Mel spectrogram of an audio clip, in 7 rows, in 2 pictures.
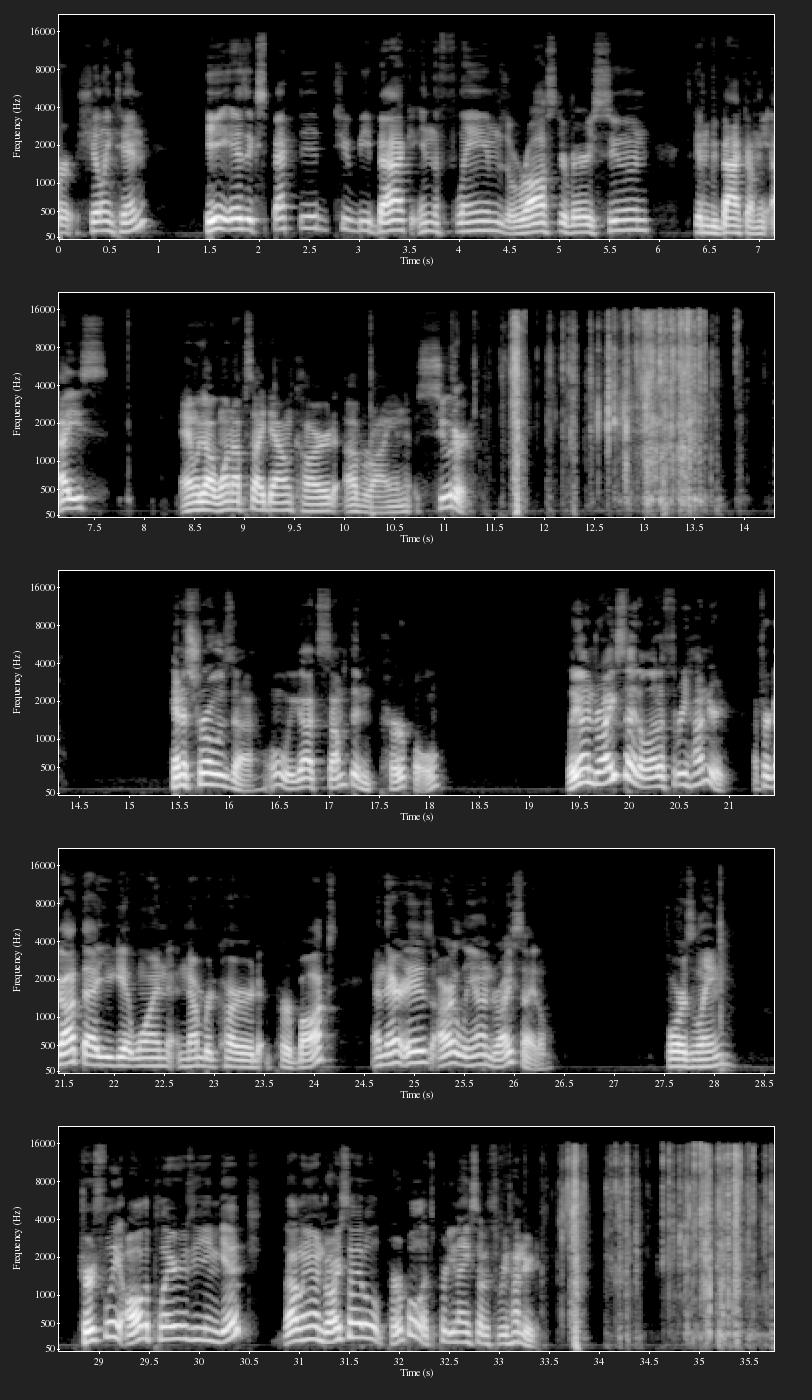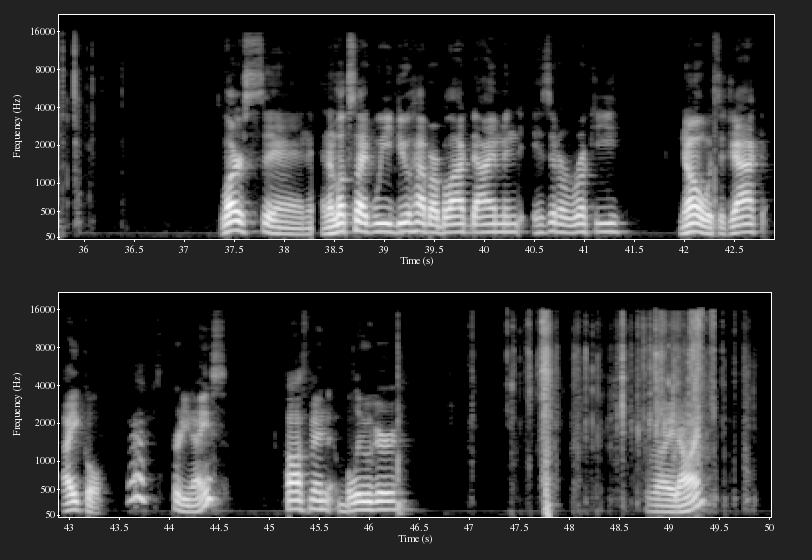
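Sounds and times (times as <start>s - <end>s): wrapper crinkling and tearing: 11.2s - 14.4s, 33.2s - 36.4s, 47.0s - 50.0s.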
